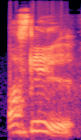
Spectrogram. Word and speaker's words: অশ্লীল: দেখো অম্লান, তাহলে ম্লান, অর্থাৎ দ্বিত্ব করে উচ্চারণ হবে। দেখো বলছে বিশ্লেষণ, বিশ্লেষণ, বিশ্লেষণ, এই যে শয়লয়, ঠিক আছে, বিশ্লেষণ। অশ্লীল, অশ্লীল, অশ্লীল, ঠিক আছে।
